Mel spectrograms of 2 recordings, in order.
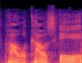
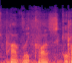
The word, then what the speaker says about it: Pawlikowski: If you anglicize it, it's Pawlikowski. If you give it the real Polish pronunciation, it's Pawlikowski.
